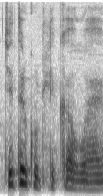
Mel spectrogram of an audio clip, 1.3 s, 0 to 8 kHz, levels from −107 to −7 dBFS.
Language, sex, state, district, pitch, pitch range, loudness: Hindi, male, Uttar Pradesh, Hamirpur, 140 Hz, 120-180 Hz, -29 LUFS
